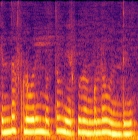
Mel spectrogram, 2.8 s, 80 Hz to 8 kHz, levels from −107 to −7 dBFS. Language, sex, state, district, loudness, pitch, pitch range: Telugu, female, Telangana, Hyderabad, -12 LUFS, 250 Hz, 230-255 Hz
